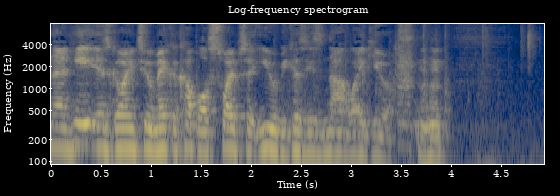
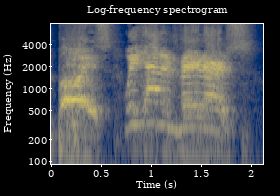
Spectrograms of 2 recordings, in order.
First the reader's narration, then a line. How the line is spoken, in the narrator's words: Krenko, and he's going to yell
